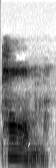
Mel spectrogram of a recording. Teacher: lm at the end of a word palm we don't hear that l. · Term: silent letter combinations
